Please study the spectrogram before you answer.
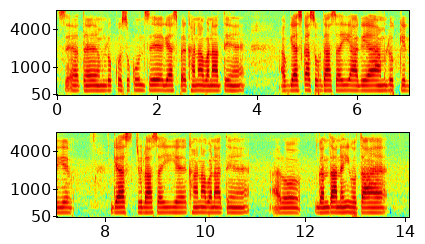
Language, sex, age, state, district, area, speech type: Urdu, female, 45-60, Bihar, Supaul, rural, spontaneous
